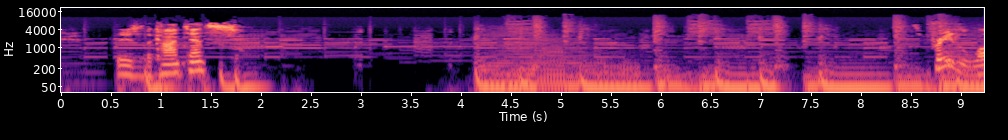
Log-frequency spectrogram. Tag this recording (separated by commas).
Speech, Music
